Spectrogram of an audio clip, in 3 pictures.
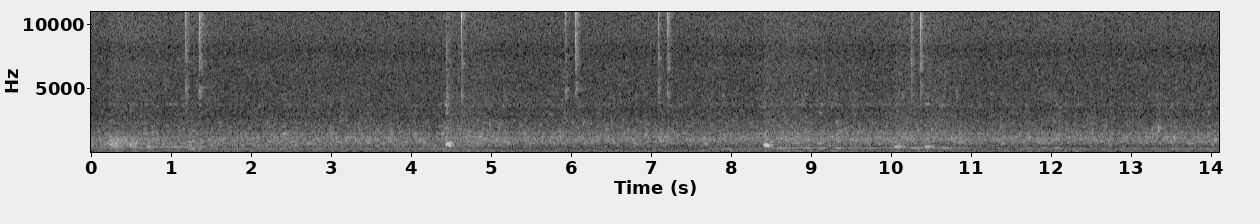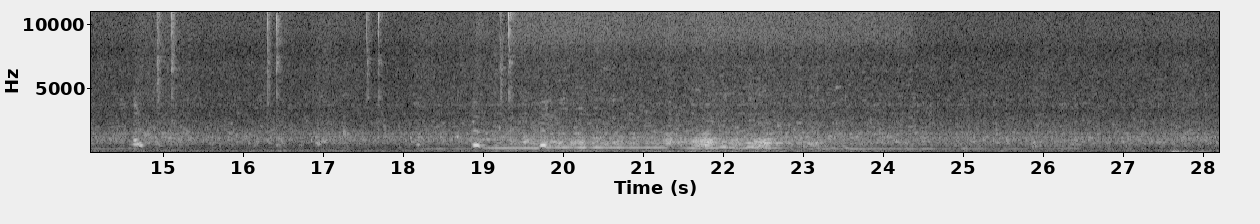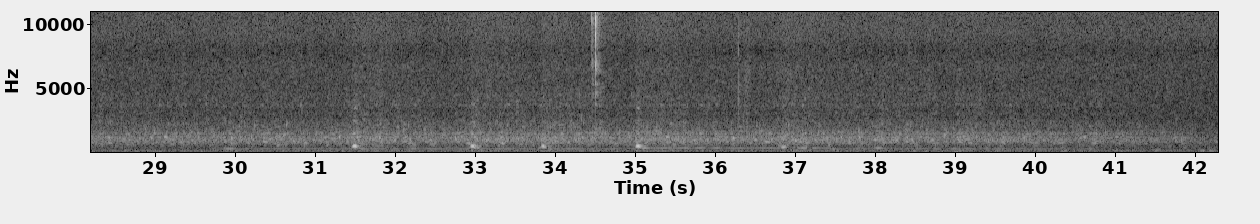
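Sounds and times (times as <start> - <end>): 
steady rain: 0.0 - 42.2
soft breathy Native American flute tones: 7.8 - 14.9, 18.1 - 26.6, 32.6 - 39.2.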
